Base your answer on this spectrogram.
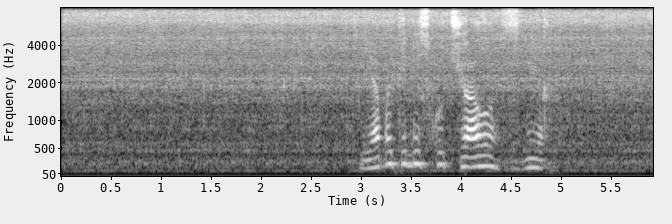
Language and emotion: Russian, neutral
